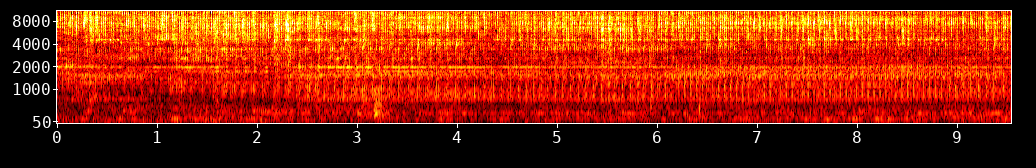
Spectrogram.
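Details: MSI GS30 laptop cooling fan (model PAAD07010SH N263): a steady whir with a fast, buzzy rattle under the airy hiss throughout.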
